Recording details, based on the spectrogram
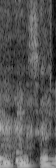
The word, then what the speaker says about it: Invincible: Pues, y un día le dije, y me dijeron, pero no, por eso se llama Vince Papale, que vio la película Invincible, le gusta, ¿cachai? Es Invincible como no te dais cuenta? – Pero es invincible se pronuncia.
